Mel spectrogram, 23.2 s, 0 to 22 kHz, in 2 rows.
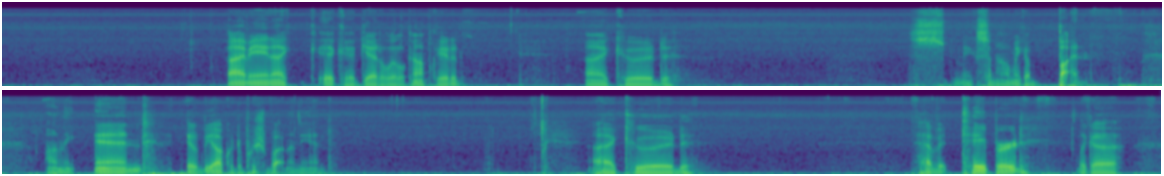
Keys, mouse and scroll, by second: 1.9 middle click, 2.3 scroll down 1, 2.4 middle click, 2.7 scroll up 1, 3.1 middle click, 4.3-5.6 middle drag.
